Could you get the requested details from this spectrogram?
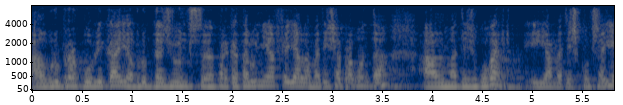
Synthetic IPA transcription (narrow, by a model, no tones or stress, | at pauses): əlˠɣɾuprəpuβlikaiəlˠɣɾup̚d̪əʒunspəɾkət̪əluɲəfɛjələmət̪eʃəpɾəɣ̞unt̪ə | əlˠmət̪̬eʒɣuβ̞ɛrniəlˠmət̪eʃkunsəʎe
